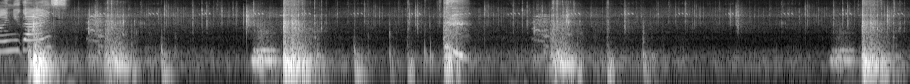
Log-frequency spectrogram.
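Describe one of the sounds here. A wooden hatch bangs open and shut, again and again.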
